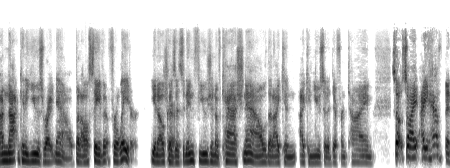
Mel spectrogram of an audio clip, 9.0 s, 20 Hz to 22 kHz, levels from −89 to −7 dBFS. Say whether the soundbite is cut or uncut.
uncut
